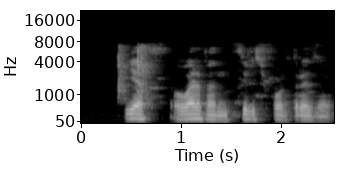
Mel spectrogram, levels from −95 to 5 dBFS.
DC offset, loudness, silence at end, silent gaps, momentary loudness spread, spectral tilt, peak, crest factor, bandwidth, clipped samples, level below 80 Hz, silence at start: under 0.1%; -34 LUFS; 0.05 s; none; 10 LU; -5 dB/octave; -14 dBFS; 20 dB; 7.8 kHz; under 0.1%; -76 dBFS; 0.35 s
